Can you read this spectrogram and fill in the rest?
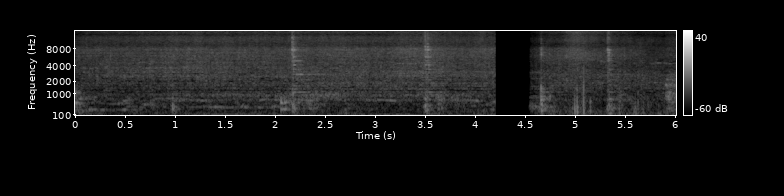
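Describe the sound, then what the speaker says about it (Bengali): Taro and potato sautéing in a pan with cumin and chili powder and a splash of water for a fish-head curry, giving a steady hiss with occasional stirring scrapes, briefly cut off before resuming. "জিরে গুঁড়ো, লঙ্কা গুঁড়ো, একটুখানি জল দিয়ে আমি ভালো করে কষিয়ে নেব।"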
